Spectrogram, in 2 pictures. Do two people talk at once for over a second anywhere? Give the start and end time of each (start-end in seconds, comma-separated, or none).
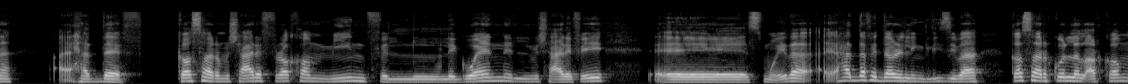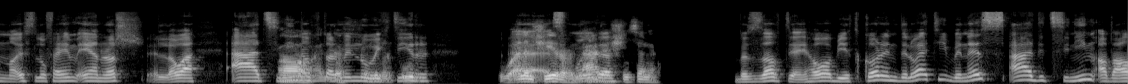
14.1-15.6, 16.4-17.6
